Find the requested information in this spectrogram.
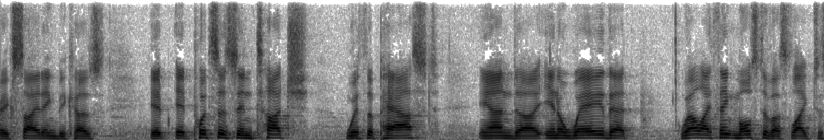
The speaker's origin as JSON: {"language": "English", "area": "Lake Michigan", "region": "Midwest", "country": "United States", "tie": "born or raised there", "said": "I grew up on Lake Michigan"}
